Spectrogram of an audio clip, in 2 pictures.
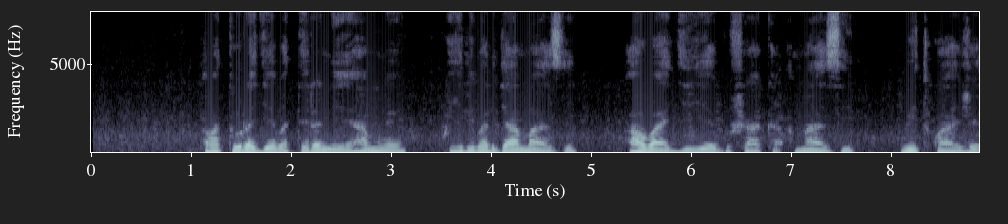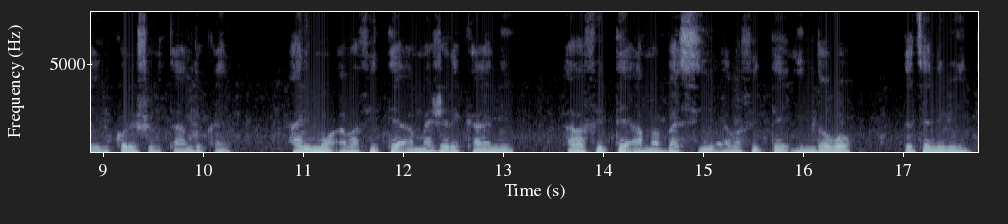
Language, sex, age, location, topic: Kinyarwanda, male, 18-24, Huye, health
